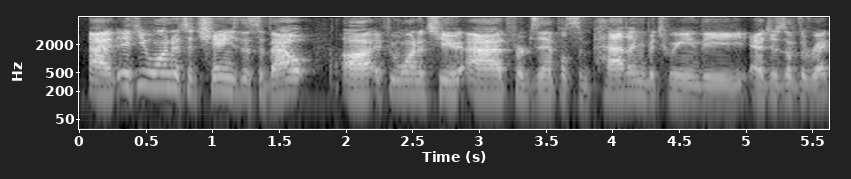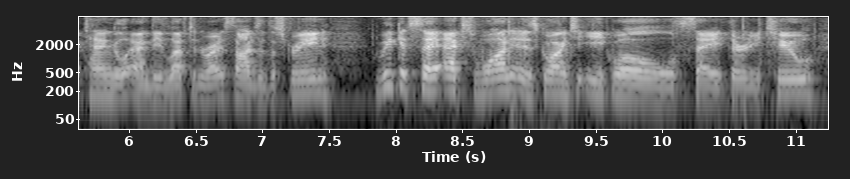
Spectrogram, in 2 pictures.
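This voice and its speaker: Male tutorial presenter, slightly higher-pitched and bright, informal and explanatory, talking viewers through code. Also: moderate pace. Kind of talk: casual screen-recorded coding tutorial.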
